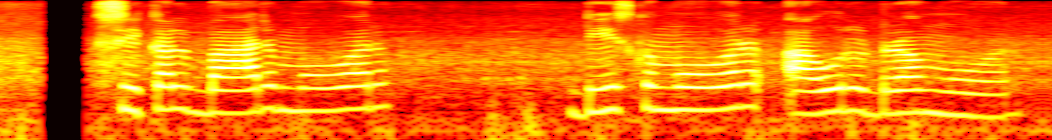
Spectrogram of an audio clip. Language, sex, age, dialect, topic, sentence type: Bhojpuri, female, 18-24, Western, agriculture, statement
